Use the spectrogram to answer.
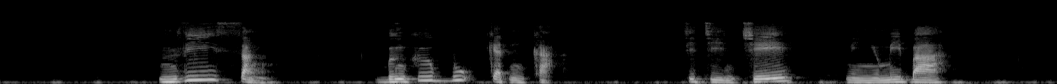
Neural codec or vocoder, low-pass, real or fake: none; 7.2 kHz; real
